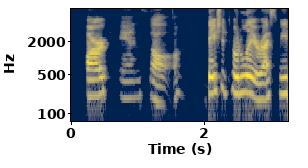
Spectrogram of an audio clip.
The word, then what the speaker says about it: Arkansas: so bad all right Arkansas must be pronounced Arc and saw they should totally arrest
